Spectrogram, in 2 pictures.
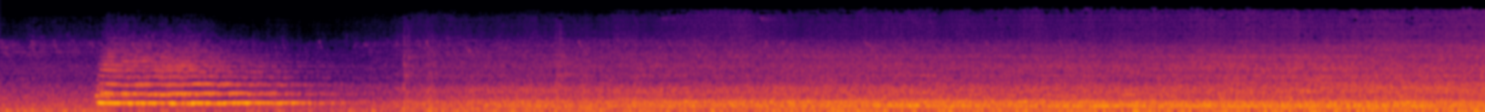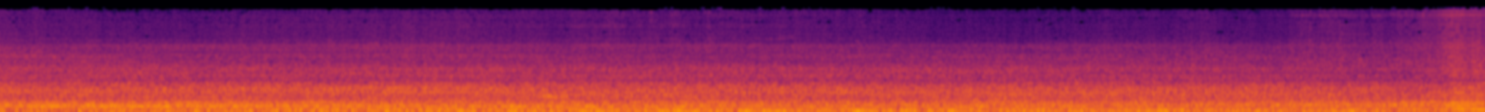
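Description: Passenger train sounding one long horn blast about a second in, then its coaches rolling past close by with a steady rumble of wheels on the rails.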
